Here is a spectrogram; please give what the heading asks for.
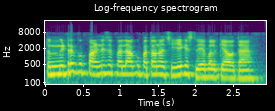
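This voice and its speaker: A woman's voice: medium pitch, fast, clean tone. Woman teacher quizzing and repeating terms. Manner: quizzes listeners, repeats key terms, checks in with "okay". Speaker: English literature teacher. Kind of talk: classroom-style lecture. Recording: slightly muffled recording.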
